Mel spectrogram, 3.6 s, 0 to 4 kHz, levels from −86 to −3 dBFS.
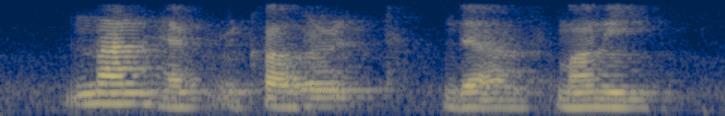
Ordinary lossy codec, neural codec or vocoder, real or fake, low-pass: Opus, 24 kbps; vocoder, 44.1 kHz, 128 mel bands, Pupu-Vocoder; fake; 3.6 kHz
